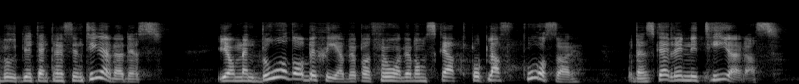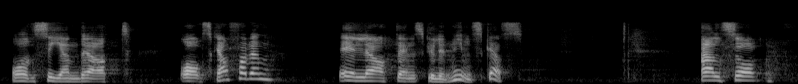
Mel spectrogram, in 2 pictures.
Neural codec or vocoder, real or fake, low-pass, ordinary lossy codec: codec, 24 kHz, 1 kbps, SNAC; fake; 7.2 kHz; none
